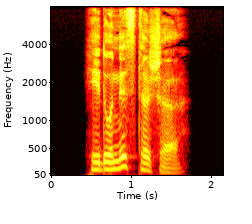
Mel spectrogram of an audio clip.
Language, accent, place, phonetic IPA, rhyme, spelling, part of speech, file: German, Germany, Berlin, [hedoˈnɪstɪʃə], -ɪstɪʃə, hedonistische, adjective, De-hedonistische.ogg
- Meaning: inflection of hedonistisch: 1. strong/mixed nominative/accusative feminine singular 2. strong nominative/accusative plural 3. weak nominative all-gender singular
